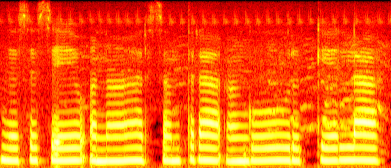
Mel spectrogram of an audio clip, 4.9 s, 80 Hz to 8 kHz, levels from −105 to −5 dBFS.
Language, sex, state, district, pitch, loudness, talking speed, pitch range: Hindi, female, Jharkhand, Palamu, 215 Hz, -15 LUFS, 75 wpm, 210-220 Hz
